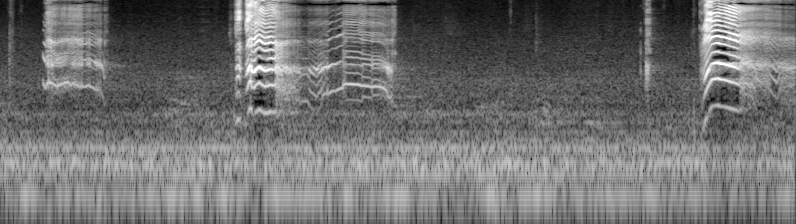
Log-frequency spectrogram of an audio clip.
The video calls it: Baby goat making the cutest noise.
